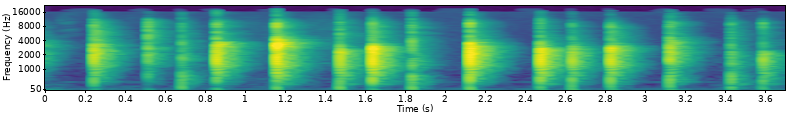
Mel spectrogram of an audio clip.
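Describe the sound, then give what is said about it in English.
Sharp hand claps, around fifteen in under four seconds, beat out in an uneven, syncopated pattern with bunched doubles and gaps, like interlocking rhythms. No one speaks. “Like clapping in polyrhythms to an instrumental band en masse as a crowd at a festival.”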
